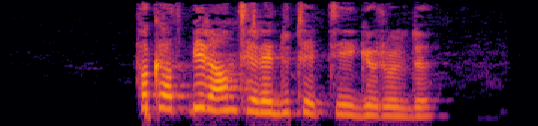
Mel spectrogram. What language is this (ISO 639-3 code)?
tur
